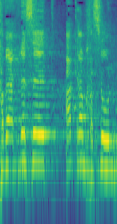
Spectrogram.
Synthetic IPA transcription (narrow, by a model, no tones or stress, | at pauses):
χavejaknɛset̪ | akʁamχasun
